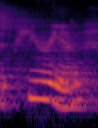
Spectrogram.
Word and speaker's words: apeiron: of the show it's I think it's pronounced a period it's spelled ape iron a-p-e-i-r-o-n and it means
